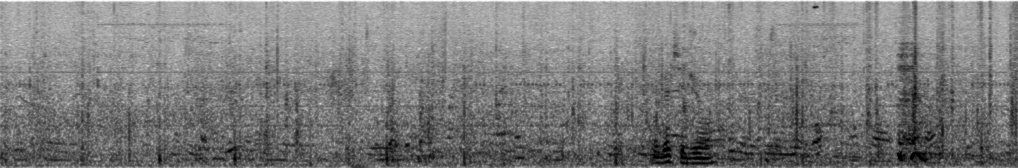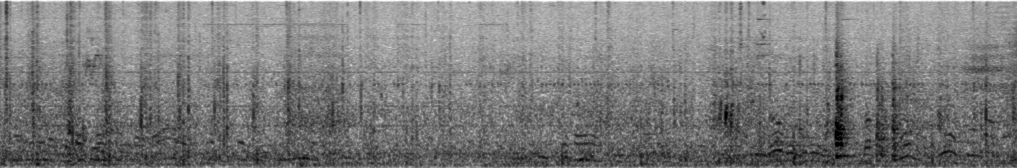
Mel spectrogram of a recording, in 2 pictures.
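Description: A horse's hooves thud softly on sand as it trots.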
